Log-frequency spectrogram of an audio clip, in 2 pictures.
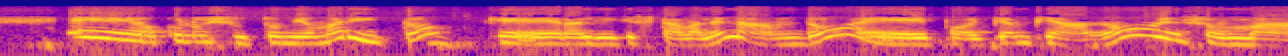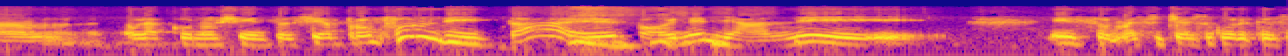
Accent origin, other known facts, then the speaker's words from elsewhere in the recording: Veneto, Italy; now in New Zealand; io sono veneta.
